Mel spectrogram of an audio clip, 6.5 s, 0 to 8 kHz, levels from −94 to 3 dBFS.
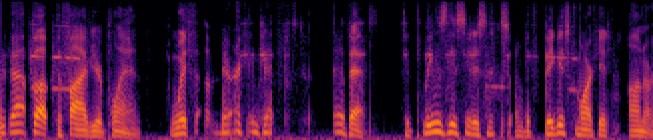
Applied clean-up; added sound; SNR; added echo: neural diffusion model UNIVERSE++.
